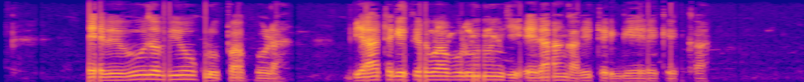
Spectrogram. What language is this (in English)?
Ganda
